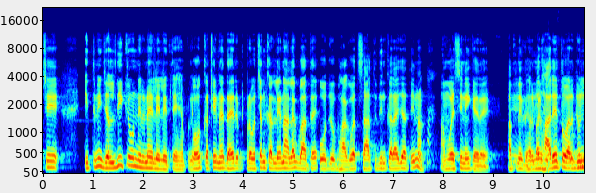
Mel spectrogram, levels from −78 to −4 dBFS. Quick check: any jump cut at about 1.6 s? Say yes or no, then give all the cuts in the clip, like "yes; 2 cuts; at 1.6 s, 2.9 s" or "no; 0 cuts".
no; 3 cuts; at 3.0 s, 5.5 s, 9.9 s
